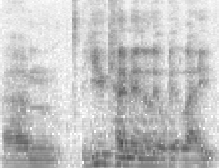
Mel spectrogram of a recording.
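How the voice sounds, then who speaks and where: A man's voice: mid-range voice, steady tone, moderate pace, distant mic, crowd noise. A young man co-hosting a casual podcast, chatty and self-mocking, rambling with lots of fillers. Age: young adult. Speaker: podcast co-host. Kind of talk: casual chat. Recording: roomy, from off-mic.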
